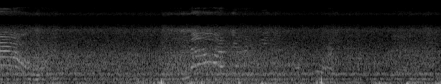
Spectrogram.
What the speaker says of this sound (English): I've got a swarm coming into my box right now.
